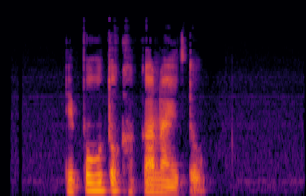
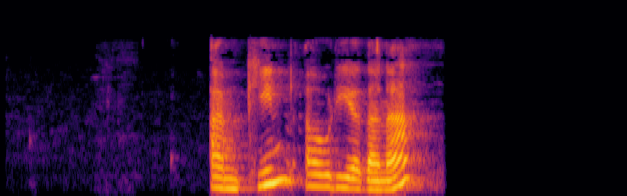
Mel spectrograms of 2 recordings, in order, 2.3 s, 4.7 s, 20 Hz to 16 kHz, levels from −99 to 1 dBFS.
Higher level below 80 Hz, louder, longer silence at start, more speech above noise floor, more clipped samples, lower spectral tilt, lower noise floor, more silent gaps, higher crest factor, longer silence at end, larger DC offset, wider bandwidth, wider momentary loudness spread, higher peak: second, -70 dBFS vs -60 dBFS; second, -29 LUFS vs -17 LUFS; second, 0.5 s vs 1.55 s; second, 41 dB vs 57 dB; neither; about the same, -7 dB/octave vs -6 dB/octave; second, -69 dBFS vs -73 dBFS; neither; about the same, 20 dB vs 18 dB; second, 0.75 s vs 1.55 s; neither; first, 8.4 kHz vs 7.6 kHz; first, 10 LU vs 7 LU; second, -10 dBFS vs -2 dBFS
